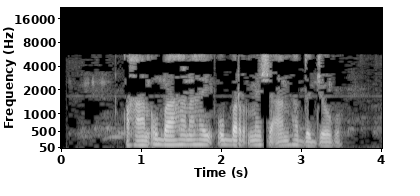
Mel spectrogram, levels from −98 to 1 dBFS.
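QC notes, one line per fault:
Throughout: MP3 compression, likely at a bitrate as low as about 16 kbps. The starved encoder cuts everything above 5.6 kHz and drops weak frequency lines that flicker between frames. The speech sounds heavily dull, watery and swirly, with smeared attacks.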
